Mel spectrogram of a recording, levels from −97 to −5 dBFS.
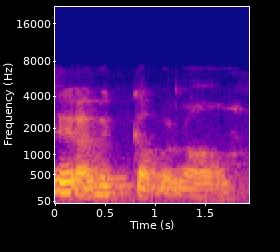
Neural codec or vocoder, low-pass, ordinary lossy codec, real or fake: none; 7.2 kHz; Opus, 24 kbps; real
